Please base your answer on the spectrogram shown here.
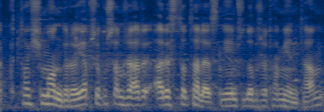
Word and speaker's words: Arystoteles: mądry, ja przypuszczam, że Arystoteles, nie wiem, czy dobrze pamiętam i nie wiem, czy dobrze akcentuję, bo to się powinno mówić Arystoteles. Trzecia sylaba od końca chyba powinna być akcentowana, no ale proszę Państwa,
